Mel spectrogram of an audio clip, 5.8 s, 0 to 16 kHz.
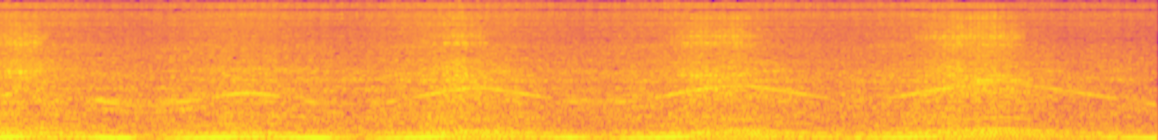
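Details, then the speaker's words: Restored 1979 Chevrolet Opala SS6 with the 250-S inline six, solid lifters. Idles with a steady low rumble and a light, even tappet tick on top. This is the characteristic mechanical lifter noise of the 250-S, normal. "esse barulho de tche característico do motor 250s"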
